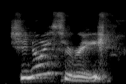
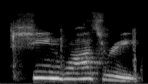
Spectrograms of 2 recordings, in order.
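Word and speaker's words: chinoiserie: so this is uh i've always said chenoissary because i wasn't sure how to say it is that you know an asian form of art that's how it's spelled and i'm a you know i'm a phonics kind of gal and it's actually called sheen rosary sheen laws read so i had to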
